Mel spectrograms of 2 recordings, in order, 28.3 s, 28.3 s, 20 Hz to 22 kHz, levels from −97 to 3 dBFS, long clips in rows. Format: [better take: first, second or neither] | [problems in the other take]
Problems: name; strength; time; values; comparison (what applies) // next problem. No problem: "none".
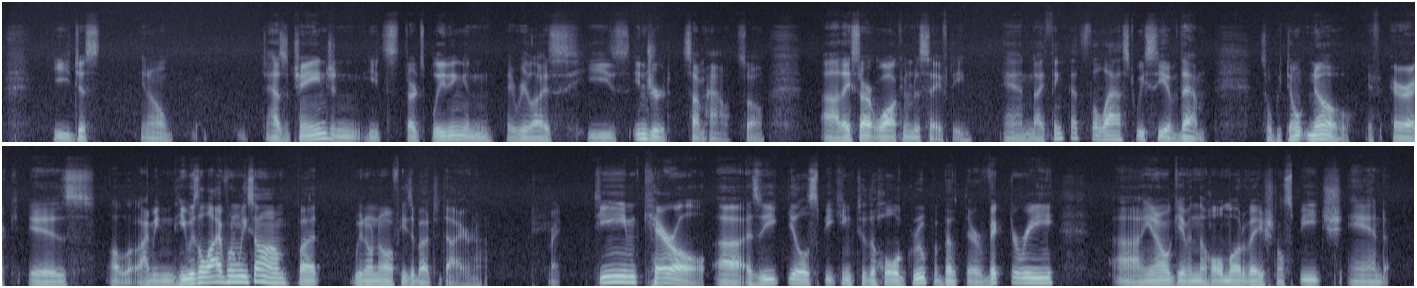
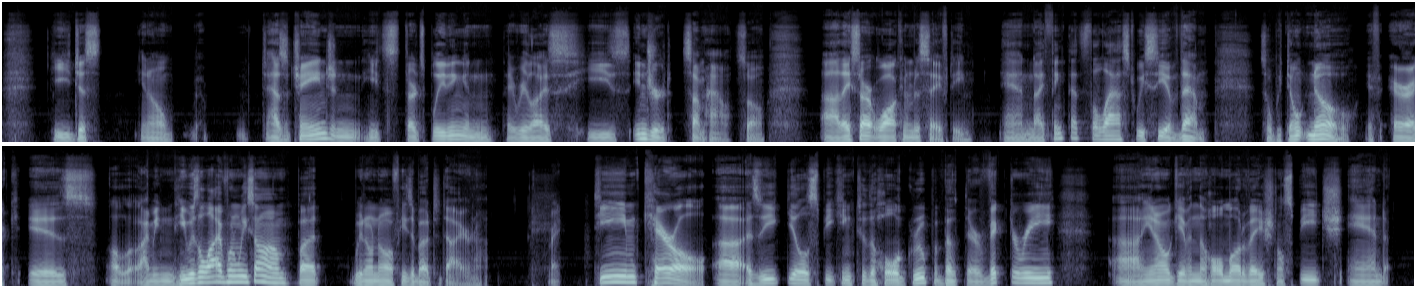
second | hiss; faint; throughout; 25 dB below the speech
